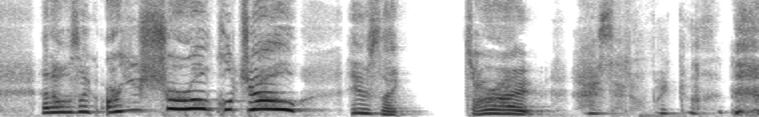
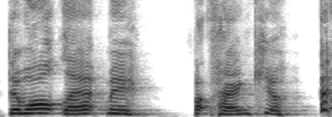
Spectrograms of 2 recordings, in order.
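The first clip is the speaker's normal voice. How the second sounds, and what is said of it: Put-on Irish accent. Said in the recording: “However the fuck the Irish accent sounds”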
